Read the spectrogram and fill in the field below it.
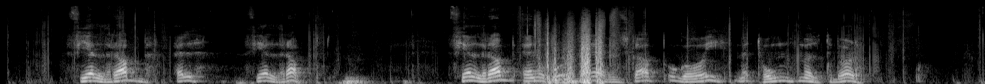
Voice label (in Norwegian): fjellrapp rabb, Numedalsmål; Fjellrabb æ noko jævelskap o gå i mæ tong møltebøL; Substantiv hankjønn; Planteriket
